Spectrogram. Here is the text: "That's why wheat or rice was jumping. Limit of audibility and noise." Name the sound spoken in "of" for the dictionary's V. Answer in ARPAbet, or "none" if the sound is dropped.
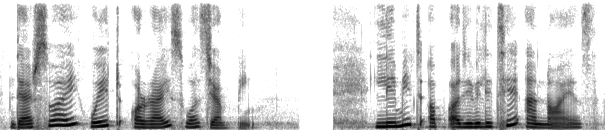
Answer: P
